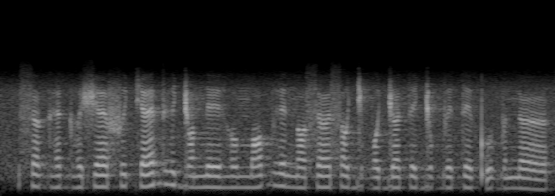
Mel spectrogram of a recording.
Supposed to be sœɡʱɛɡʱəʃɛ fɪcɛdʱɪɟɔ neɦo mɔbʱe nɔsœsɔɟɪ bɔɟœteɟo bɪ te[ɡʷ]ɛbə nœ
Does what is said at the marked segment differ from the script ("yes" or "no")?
yes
